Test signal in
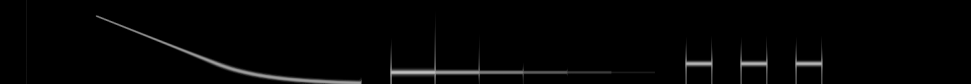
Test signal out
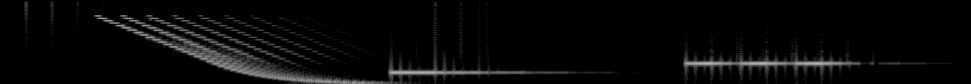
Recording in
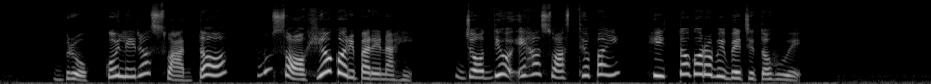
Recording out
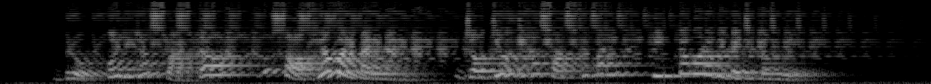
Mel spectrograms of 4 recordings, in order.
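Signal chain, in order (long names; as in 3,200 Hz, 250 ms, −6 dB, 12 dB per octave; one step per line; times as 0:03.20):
every partial snapped to a pitch grid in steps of 2 semitones
high-shelf EQ 2,900 Hz +6.5 dB
echo with a time of its own for lows and highs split 1,500 Hz, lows 93 ms, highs 257 ms, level −4 dB
level −6.5 dB
Opus 24 kbit/s 48,000 Hz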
